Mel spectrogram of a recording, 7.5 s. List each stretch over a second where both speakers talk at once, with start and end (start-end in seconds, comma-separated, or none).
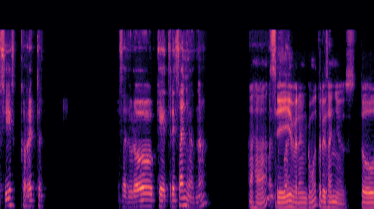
none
